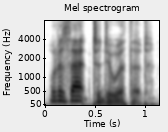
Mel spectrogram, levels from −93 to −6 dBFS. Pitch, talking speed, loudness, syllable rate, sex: 125 Hz, 365 wpm, -17 LUFS, 6.7 syllables/s, male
